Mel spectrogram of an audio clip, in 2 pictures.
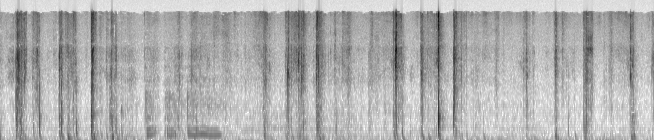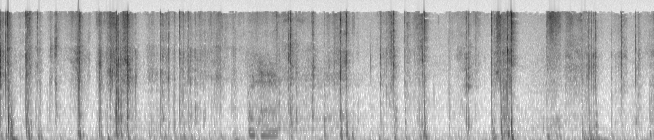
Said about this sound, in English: You can make a wish right now, because I'm shuffling the cards and I'm thinking about your future and your fortune.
